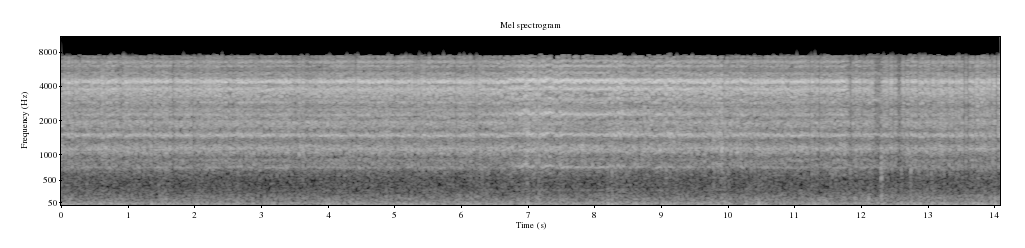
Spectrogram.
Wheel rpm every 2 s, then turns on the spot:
200, 200, 200, 190, 200, 200, 200.
none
